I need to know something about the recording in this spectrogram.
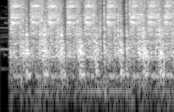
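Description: Loud, harsh rattling noise starting suddenly just after the cut, pulsing evenly about seven times a second: an edited-in transition sound effect.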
